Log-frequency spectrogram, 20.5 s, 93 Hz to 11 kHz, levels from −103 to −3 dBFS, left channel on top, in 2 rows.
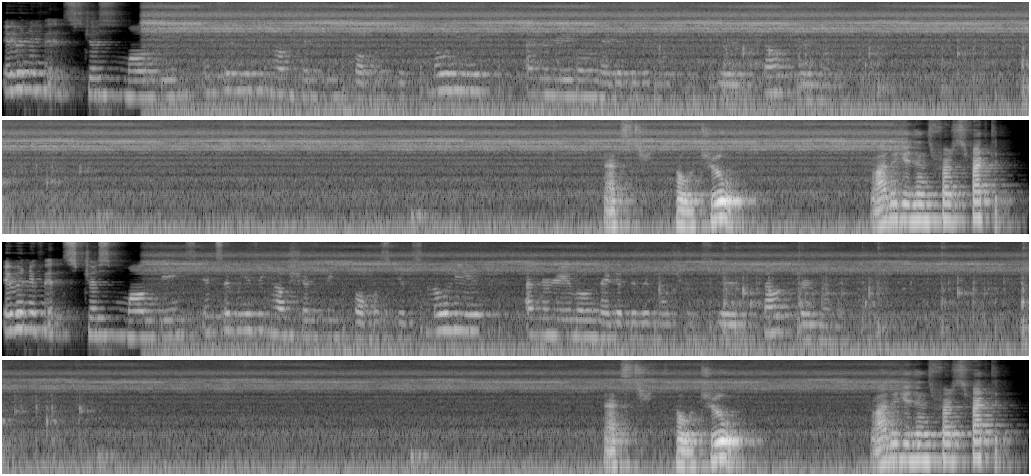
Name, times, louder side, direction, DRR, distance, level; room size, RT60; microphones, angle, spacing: voice 1, 0.0-4.8 5.2-7.4 7.6-8.5 11.2-11.3 14.4-14.5, right 4 dB, 55° right, 1 dB, 2.5 m, -39 dB
sound 1, 1.4-19.3, left 6 dB, 55° left, 1.6 m, -37 dB
sound 2, 2.2-8.4, left 1 dB, 75° left, 1.5 m, -54 dB
sound 3, 6.5-11.2 11.6-11.7, right 2 dB, 25° right, 1.7 m, -48 dB
voice 2, 16.3-17.6 19.0-20.2, left 1 dB, 15° left, 7 dB, 0.8 m, -26 dB
13.0 x 7.2 x 6.7 m, 0.63 s
head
